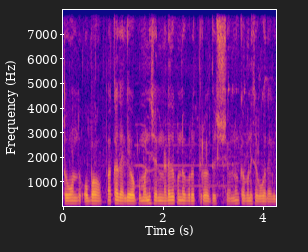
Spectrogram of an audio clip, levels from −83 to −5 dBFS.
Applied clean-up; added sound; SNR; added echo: none; Water + Trumpet; 20 dB; none.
